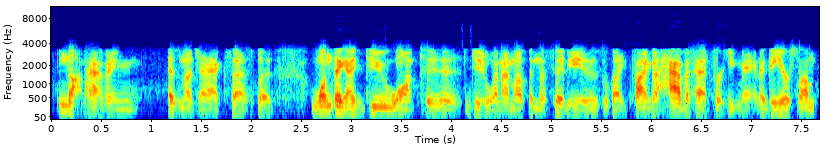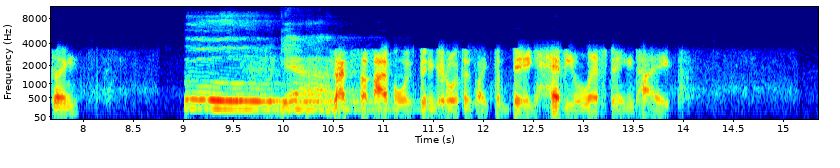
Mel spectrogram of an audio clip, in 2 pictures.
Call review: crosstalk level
none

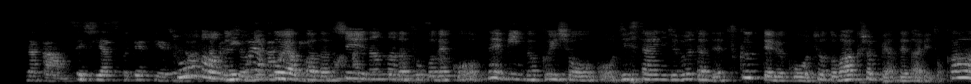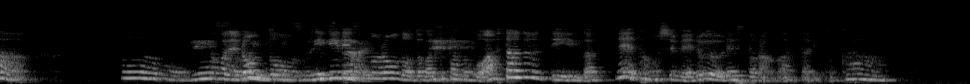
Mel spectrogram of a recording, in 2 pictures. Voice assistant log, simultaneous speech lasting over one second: present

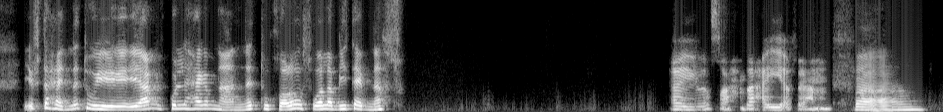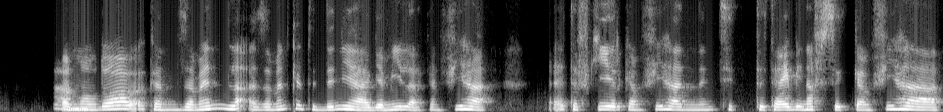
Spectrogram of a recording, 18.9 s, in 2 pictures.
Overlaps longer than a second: none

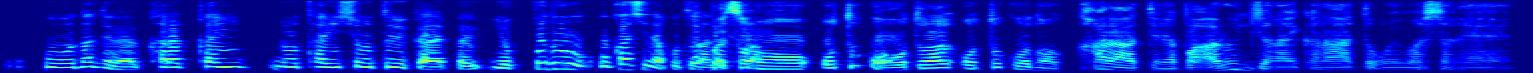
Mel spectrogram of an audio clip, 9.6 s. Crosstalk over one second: none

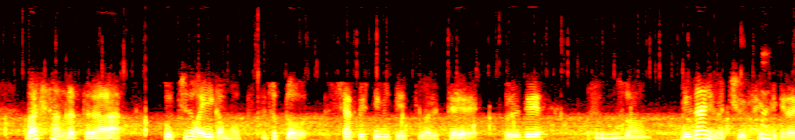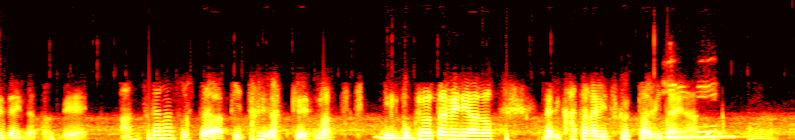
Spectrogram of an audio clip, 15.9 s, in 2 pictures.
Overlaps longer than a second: none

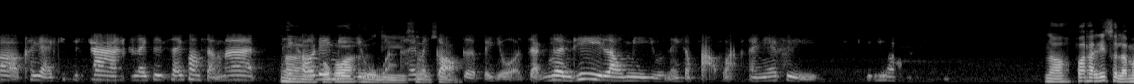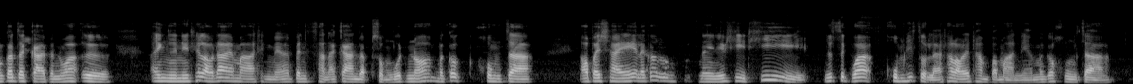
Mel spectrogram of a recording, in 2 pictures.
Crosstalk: present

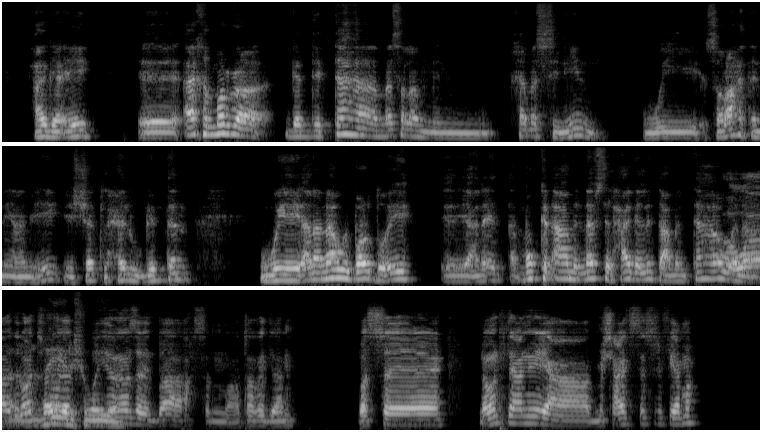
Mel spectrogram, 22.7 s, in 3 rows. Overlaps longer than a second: present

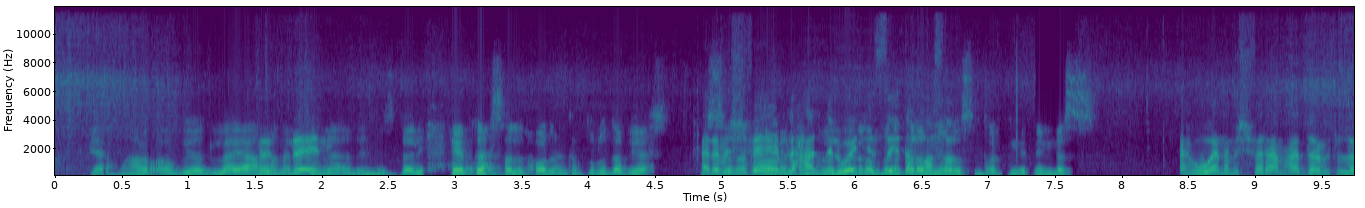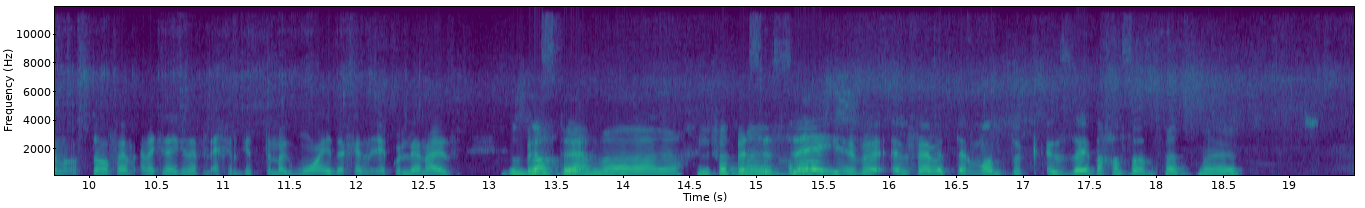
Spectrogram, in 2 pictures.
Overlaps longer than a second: present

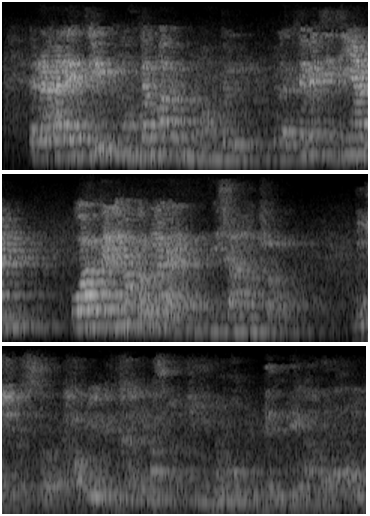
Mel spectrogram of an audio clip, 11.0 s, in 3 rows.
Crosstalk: none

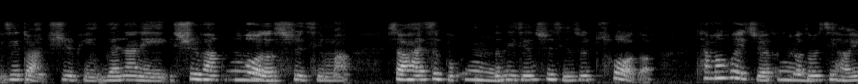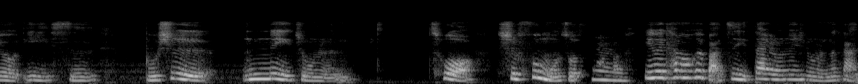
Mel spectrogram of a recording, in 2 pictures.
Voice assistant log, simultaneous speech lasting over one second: none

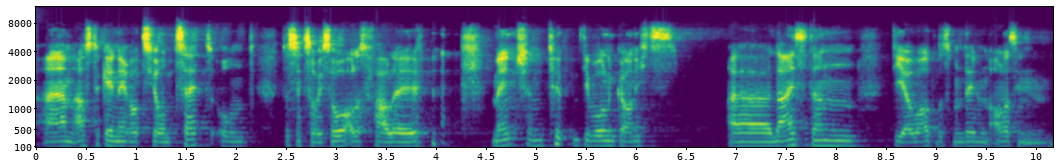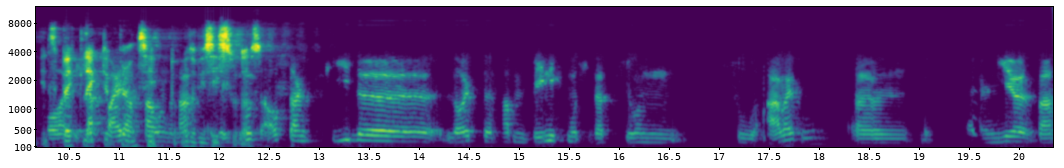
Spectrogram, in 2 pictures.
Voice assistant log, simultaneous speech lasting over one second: present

